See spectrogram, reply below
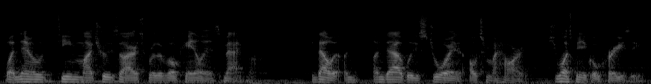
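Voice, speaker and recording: Hosting a let's play, this man reads a visual novel's narration aloud and adds asides, often tripping over words and going back over phrases. His voice is fairly low and fairly bright, steady and quick. Game music runs underneath.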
